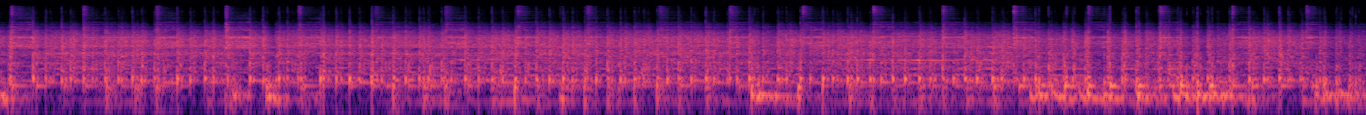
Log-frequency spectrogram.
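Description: Drum-led music with fast, densely packed percussion strokes.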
